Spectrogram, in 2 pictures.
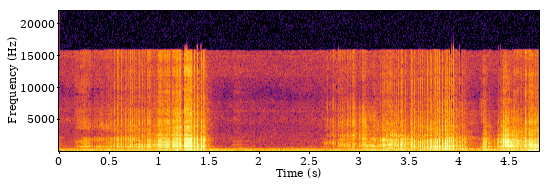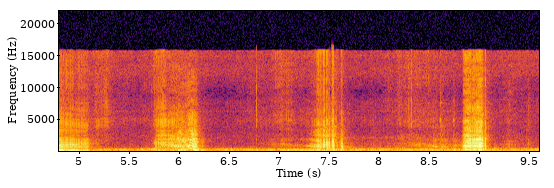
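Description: Fingertips rub and scratch across the ridged surface of a thin plastic lenticular nebula card. The result is bursts of dry, rasping scraping that swell and fade, with a few sharper, brighter scratches standing out. Quiet gaps between strokes carry a faint steady low hum.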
